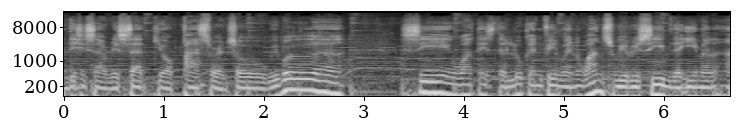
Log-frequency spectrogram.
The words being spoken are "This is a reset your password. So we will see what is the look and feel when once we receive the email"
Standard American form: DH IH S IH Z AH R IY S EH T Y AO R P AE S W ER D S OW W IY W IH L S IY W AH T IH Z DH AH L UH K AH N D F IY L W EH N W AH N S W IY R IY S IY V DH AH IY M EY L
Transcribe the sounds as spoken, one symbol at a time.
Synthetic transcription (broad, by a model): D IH S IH S AH R IY S EH T Y AO R P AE S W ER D S OW W IY W IH L S IY W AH T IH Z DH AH L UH K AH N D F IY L W EH N W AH N S W IY R IY S IY V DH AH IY M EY L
